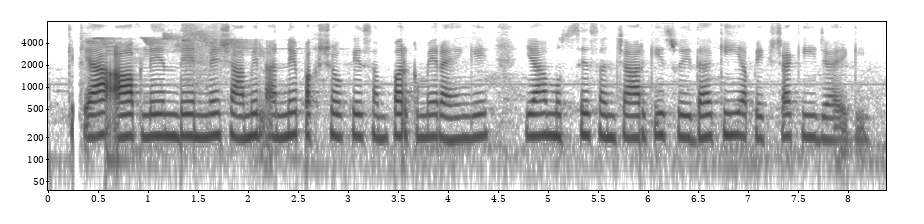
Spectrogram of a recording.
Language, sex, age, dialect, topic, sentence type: Hindi, male, 36-40, Hindustani Malvi Khadi Boli, banking, question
